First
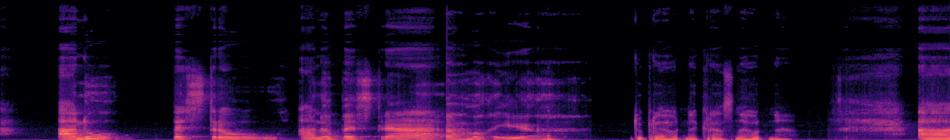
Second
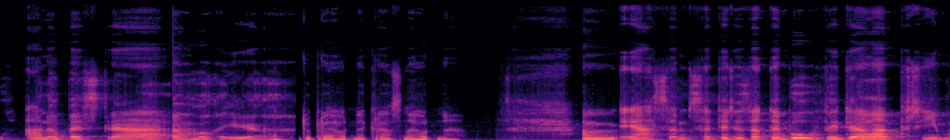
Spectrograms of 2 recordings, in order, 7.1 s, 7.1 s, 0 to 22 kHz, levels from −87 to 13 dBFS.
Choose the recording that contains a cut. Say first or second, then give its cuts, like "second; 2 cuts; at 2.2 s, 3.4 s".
second; 2 cuts; at 2.2 s, 4.4 s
